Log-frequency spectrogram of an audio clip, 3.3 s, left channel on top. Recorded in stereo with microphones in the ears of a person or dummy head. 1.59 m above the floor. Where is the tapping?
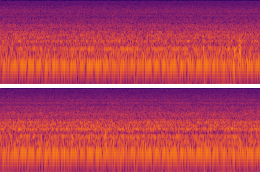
No tapping in this recording.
